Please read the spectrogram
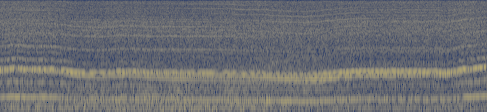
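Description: FPV quadcopter's brushless motors and propellers whining in flight, the pitch sliding up and down with the throttle: it dips about three seconds in and climbs again near the end.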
